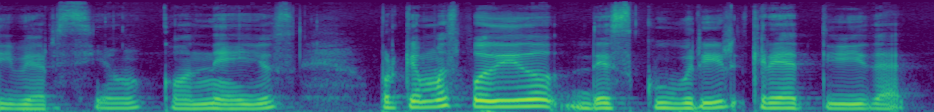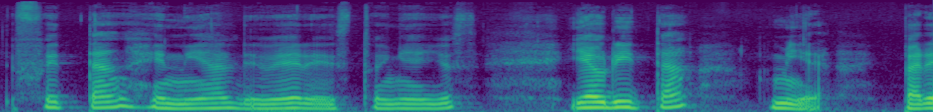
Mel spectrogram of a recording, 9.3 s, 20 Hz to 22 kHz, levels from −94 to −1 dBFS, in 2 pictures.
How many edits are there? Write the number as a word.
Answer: one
